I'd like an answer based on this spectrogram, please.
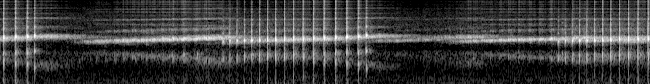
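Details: New Jersey chorus frog calling, series of rapid clicking pulse trains forming rasping trills repeated every couple of seconds, with a thin steady high whine running underneath.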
